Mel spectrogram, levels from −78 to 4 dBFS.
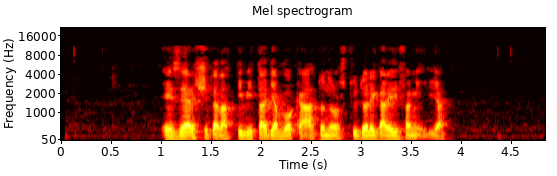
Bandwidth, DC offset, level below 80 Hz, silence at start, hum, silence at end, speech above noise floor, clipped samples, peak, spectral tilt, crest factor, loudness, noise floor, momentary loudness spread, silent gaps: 11.5 kHz; under 0.1%; -44 dBFS; 1 s; none; 1 s; 42 dB; under 0.1%; 0 dBFS; -6.5 dB/octave; 18 dB; -18 LUFS; -59 dBFS; 9 LU; none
